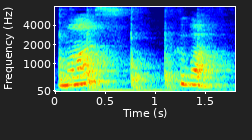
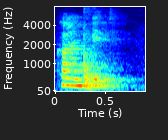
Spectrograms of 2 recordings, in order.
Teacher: Rus və Avropa mənşəli sözlərdə o saiti ilə yazılır, A kimi tələffüz olunur. Yazırıq Moskva tələffüz olunacaq.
